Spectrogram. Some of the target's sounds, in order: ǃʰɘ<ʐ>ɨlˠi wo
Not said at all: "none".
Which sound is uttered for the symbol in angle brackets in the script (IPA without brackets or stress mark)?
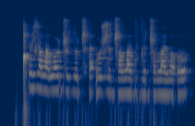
ʑ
